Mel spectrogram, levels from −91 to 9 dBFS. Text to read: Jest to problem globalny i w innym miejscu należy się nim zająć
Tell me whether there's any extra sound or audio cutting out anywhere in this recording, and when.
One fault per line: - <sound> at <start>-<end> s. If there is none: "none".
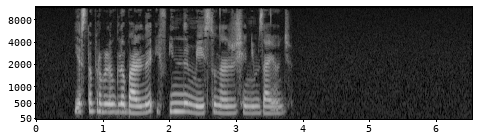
none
